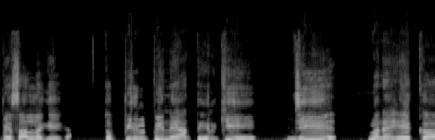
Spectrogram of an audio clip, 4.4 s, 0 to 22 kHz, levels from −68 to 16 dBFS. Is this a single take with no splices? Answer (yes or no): no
